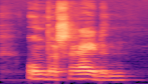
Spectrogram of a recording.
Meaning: 1. to stay in the boundary or limit 2. to subceed, to not exceed
- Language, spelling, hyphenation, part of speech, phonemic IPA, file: Dutch, onderschrijden, on‧der‧schrij‧den, verb, /ˌɔn.dərˈsxrɛi̯.də(n)/, Nl-onderschrijden.ogg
